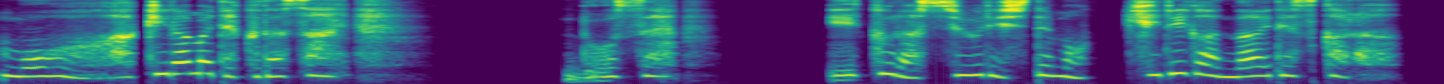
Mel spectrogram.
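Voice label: Japanese; Ribeyrolles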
